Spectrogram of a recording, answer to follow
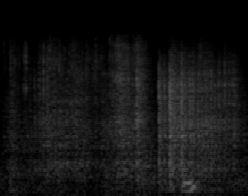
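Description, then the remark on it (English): Four dice are rolled in a tabletop game, rattling and tumbling across the tabletop in a brisk clatter of small hard knocks lasting a couple of seconds, with no voices. “Now I'm going to roll some magic.”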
